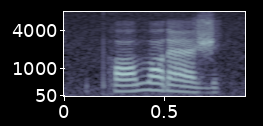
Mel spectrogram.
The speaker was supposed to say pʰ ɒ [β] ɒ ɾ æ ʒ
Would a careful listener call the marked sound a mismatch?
no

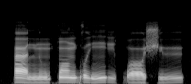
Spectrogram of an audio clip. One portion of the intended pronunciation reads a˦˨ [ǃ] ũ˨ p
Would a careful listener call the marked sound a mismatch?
yes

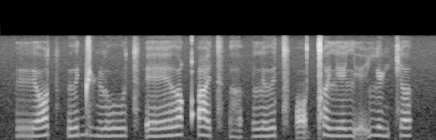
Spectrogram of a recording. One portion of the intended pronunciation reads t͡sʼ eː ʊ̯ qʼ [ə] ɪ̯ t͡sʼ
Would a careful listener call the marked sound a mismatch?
no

